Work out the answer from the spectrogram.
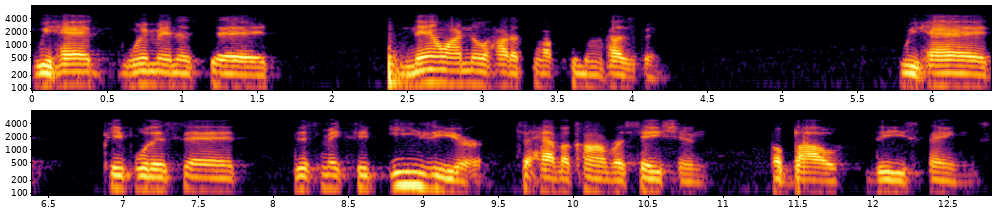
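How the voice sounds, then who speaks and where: A man speaking as a guest in a panel discussion, measured and explanatory. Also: lowish voice, fairly even intonation, lo-fi sound. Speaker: podcast guest from a stage play production.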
